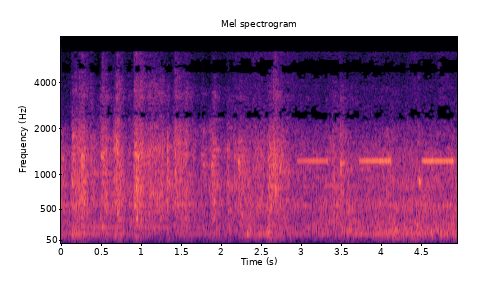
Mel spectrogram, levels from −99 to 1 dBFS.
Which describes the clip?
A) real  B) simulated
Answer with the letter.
A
